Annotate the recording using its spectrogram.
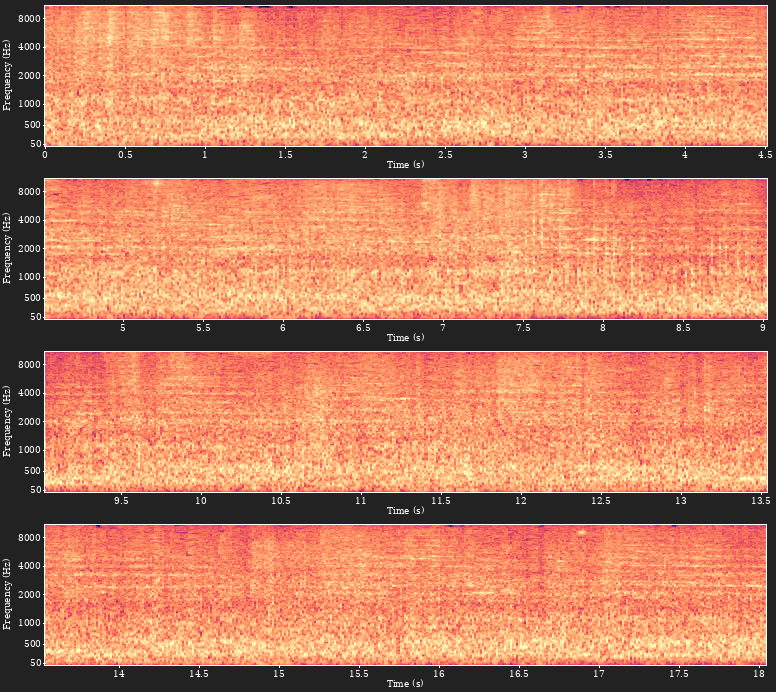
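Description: Steel wheels clatter and squeal over rail joints.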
